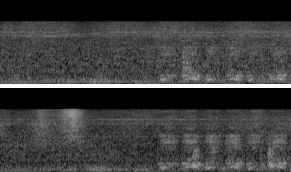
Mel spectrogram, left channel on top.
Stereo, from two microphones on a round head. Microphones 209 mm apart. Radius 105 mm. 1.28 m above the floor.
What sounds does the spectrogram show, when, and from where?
1.6 s sawing: 45° right (ahead or behind)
